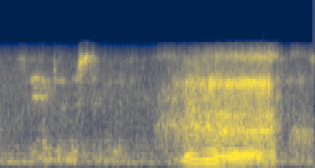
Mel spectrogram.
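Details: Loud snoring from a man sleeping on a couch: a quieter breath followed by a single loud, rattling snore.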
